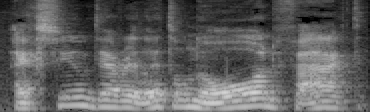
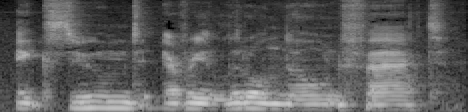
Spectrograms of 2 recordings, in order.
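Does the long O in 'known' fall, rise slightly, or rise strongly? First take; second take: strong rise; fall. First: The long O vowel rises strongly in pitch. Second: The long O vowel falls in pitch. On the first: "it's too much" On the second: "In the American accent, when you have a long O, it tends to go down in pitch"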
